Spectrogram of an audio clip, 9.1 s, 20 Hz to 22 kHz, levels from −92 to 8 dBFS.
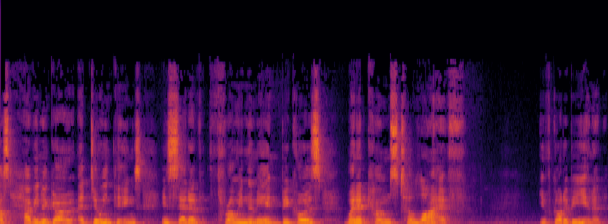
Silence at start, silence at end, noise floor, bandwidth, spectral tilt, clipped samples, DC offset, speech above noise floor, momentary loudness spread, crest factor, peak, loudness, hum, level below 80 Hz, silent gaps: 0 s; 0 s; -55 dBFS; 16.5 kHz; -4 dB/octave; under 0.1%; under 0.1%; 29 dB; 9 LU; 18 dB; -10 dBFS; -26 LUFS; none; -60 dBFS; none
